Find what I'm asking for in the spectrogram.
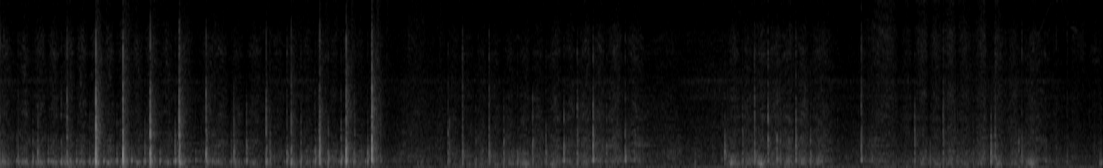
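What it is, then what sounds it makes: Leather edge being burnished. The cut edge of a thick, solid, flat vegetable-tanned brown leather panel for a leather binder is burnished, held in one hand and rubbed back and forth with a turned wooden burnishing slicker in the other. For the first four seconds, quick, uneven strokes make dry, scratchy friction with sharp, bright ticks and a mid-range rasp. The rubbing then turns quieter and softer, with a few brief louder passes near the end.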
